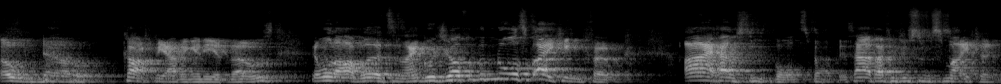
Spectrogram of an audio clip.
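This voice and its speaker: A man puts on a character voice at a fairly high pitch. There is clear echo around him. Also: moderate pace. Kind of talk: comic overacting. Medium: comedy sketch.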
